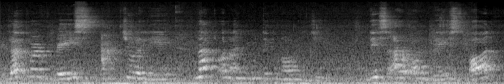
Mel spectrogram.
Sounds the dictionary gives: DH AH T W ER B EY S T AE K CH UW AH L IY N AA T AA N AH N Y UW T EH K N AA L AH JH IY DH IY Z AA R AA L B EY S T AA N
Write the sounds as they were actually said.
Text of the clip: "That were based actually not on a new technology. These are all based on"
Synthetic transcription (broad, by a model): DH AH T W ER B EY S T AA K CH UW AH L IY N AA T AA N AH N Y UW T EH K N AA L AH JH IY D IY S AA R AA N B EY S T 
